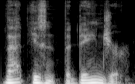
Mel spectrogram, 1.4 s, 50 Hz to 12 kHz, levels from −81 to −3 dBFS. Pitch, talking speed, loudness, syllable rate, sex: 100 Hz, 175 wpm, -16 LUFS, 4.2 syllables/s, male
